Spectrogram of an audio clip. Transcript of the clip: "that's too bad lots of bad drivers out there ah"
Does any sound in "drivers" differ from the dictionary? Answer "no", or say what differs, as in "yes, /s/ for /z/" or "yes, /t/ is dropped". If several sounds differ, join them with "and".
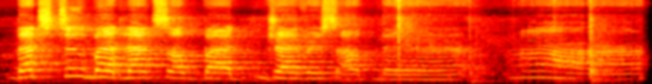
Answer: yes, /s/ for /z/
